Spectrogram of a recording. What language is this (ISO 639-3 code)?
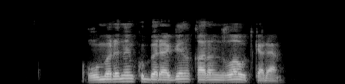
bak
